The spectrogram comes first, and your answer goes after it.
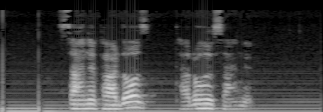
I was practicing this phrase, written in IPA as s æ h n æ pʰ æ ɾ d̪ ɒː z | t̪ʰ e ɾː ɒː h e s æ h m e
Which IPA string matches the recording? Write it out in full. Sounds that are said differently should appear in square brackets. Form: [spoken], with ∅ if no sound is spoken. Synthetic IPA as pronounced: s æ h n [e] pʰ æ ɾ d̪ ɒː z | t̪ʰ [æ] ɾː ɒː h e s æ h [n] e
